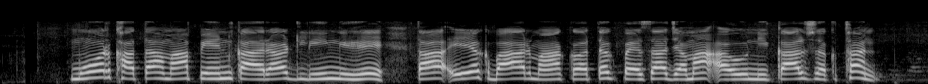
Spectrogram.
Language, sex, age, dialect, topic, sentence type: Chhattisgarhi, male, 51-55, Eastern, banking, question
